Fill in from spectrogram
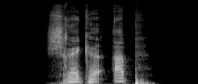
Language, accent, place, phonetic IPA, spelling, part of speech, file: German, Germany, Berlin, [ˌʃʁɛkə ˈap], schrecke ab, verb, De-schrecke ab.ogg
- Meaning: inflection of abschrecken: 1. first-person singular present 2. first/third-person singular subjunctive I 3. singular imperative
